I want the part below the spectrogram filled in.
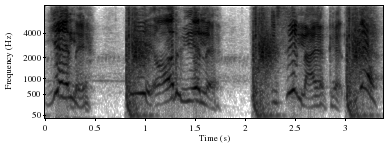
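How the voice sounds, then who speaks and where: A woman voicing a sly, vengeful village man who gloats and threatens in an animated Hindi story. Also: extremely high pitch, takes it slowly, heavily acted. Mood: menacing. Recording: faint background noise.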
